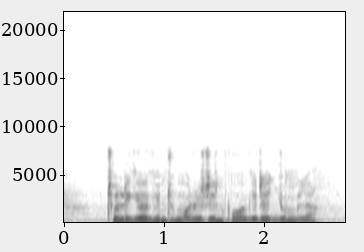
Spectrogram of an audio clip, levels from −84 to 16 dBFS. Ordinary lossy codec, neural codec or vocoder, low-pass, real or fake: none; none; none; real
